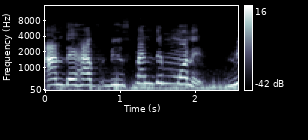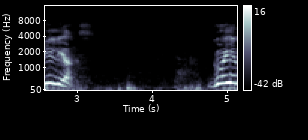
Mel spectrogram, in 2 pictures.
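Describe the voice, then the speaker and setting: Extremely high in pitch for a man, his raised, projected voice has a bright, sharp tone and moves at a very slow pace. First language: Igbo. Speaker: traditional herbalist. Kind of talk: talk to camera.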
